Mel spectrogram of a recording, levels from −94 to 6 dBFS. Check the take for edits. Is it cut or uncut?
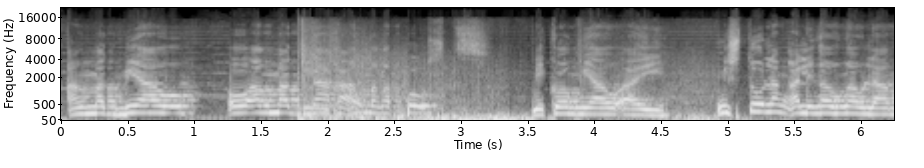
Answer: cut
